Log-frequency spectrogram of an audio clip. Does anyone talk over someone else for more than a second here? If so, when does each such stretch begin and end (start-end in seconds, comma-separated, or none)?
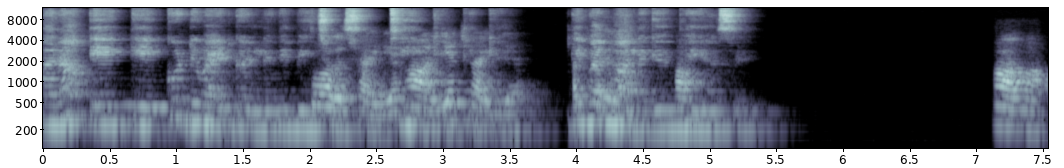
2.0-3.5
